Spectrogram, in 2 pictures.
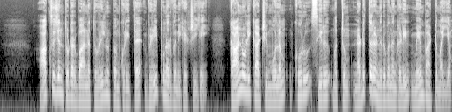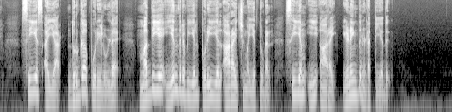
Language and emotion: Tamil, neutral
